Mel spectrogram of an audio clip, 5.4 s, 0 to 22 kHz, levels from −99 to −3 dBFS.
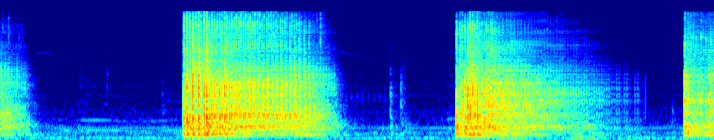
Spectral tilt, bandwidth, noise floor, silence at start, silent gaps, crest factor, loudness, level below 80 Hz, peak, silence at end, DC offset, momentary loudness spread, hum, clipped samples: -4 dB/octave; 16 kHz; -63 dBFS; 0 s; none; 28 dB; -25 LUFS; -60 dBFS; -2 dBFS; 0 s; under 0.1%; 22 LU; none; under 0.1%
